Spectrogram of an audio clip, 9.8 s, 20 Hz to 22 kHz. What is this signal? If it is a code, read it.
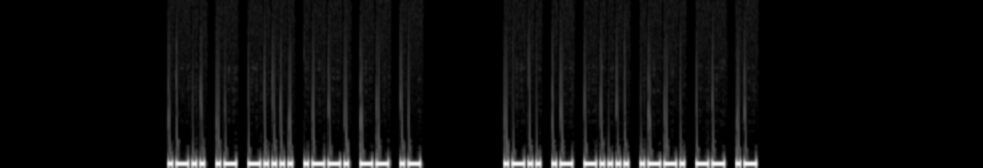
Morse code, heard as a keyed tone, about 30 wpm, 700 Hz. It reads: LA6PMA LA6PMA
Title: DXCC-100 Call Signs - 6 Characters - Repeated 2x - 30wpm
